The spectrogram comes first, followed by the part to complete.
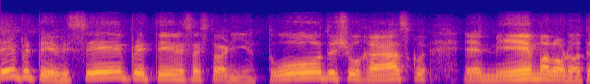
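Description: The man's delivery is very slow, yet his intonation is lively. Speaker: friend of the hosts. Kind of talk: casual chat.

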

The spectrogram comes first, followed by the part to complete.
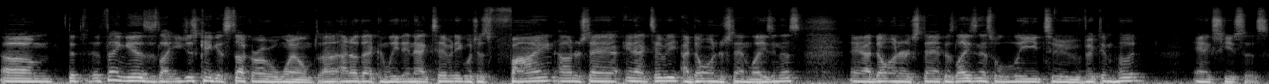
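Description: A man talks at a fairly quick pace and medium pitch, with fairly even intonation and very even loudness. Noticeable background noise is present. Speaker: podcast co-host. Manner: conversational, casual.

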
